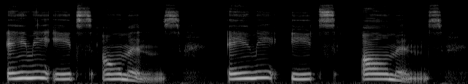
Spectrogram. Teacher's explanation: Whenever you have a really harsh onset of the word, Amy, it almost acts like a consonant. So we don't want that.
